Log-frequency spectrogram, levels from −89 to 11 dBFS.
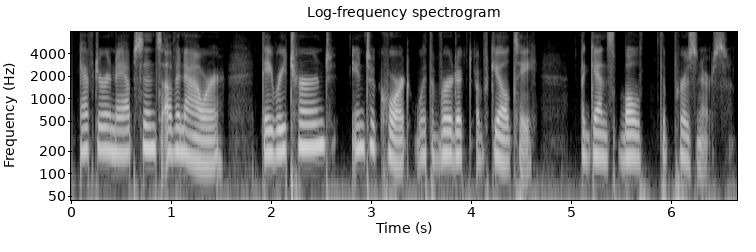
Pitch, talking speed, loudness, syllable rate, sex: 180 Hz, 170 wpm, -18 LUFS, 5.7 syllables/s, female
